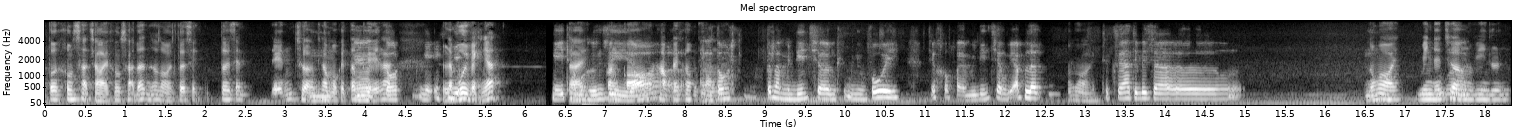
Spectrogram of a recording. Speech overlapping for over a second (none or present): present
